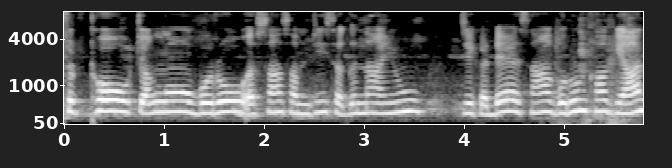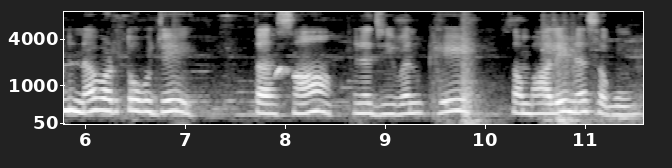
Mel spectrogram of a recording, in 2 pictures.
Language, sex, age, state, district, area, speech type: Sindhi, female, 45-60, Rajasthan, Ajmer, urban, spontaneous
